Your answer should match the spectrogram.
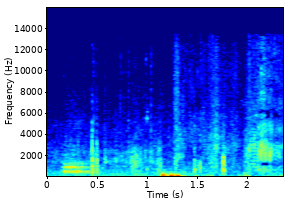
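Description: A dull low thump about a second in, among light crackles and rustles of dry leaves and twigs underfoot.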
